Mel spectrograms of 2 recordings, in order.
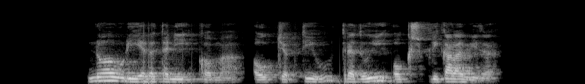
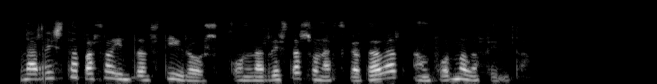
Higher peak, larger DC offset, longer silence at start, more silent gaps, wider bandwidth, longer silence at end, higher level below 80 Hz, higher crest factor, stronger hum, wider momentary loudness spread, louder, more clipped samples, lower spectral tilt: about the same, -2 dBFS vs -2 dBFS; neither; first, 0.9 s vs 0.2 s; second, 2.46-2.53 s vs 2.20-2.28 s, 4.06-4.13 s; about the same, 7.8 kHz vs 7.8 kHz; second, 0.9 s vs 1.55 s; first, -52 dBFS vs -64 dBFS; about the same, 18 dB vs 20 dB; neither; about the same, 10 LU vs 12 LU; about the same, -18 LUFS vs -20 LUFS; neither; about the same, -6 dB/octave vs -5 dB/octave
